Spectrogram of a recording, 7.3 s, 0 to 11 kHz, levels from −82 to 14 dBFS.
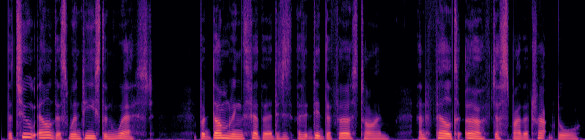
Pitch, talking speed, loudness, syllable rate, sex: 165 Hz, 205 wpm, -21 LUFS, 4.8 syllables/s, female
